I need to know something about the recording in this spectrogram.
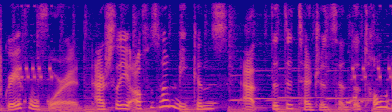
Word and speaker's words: Meekins: Actually, Officer Meekins at the detention center told us. Oh, that poor little doggy. Poor guy, I keep getting his name wrong and calling him Meekly.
